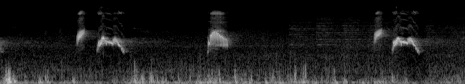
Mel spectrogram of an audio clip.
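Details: Red-whiskered bulbul from Sông Kon, Quảng Nam, gives short, bright, liquid whistled phrases, each rising then falling, in three bursts about a second and a half apart, over a low background rumble.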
